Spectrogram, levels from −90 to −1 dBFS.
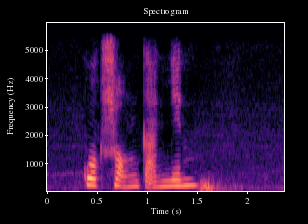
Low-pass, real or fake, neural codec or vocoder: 5.4 kHz; fake; codec, 44.1 kHz, 3.4 kbps, Pupu-Codec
